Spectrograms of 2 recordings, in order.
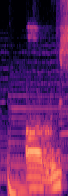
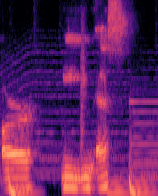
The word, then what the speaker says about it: AuREUS: I think his name was Carey, begins with an M, but he discovered the Aurus, I think it's pronounced. It's Aureus.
